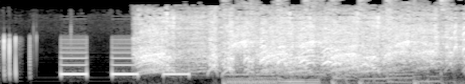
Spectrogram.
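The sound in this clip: Telephone dialing tones, then three evenly spaced tone bursts of a busy signal on a repeat call, soon buried under a loud, dense wash of noise with low droning tones.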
